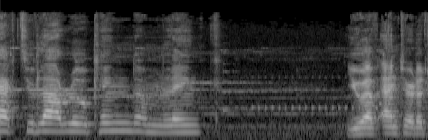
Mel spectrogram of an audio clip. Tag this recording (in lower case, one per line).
music
speech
